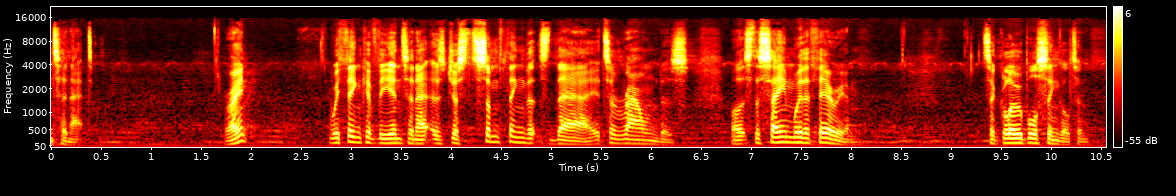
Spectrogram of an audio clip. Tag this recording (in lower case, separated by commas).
speech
